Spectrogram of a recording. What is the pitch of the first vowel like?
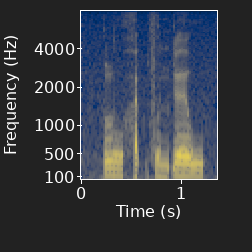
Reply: low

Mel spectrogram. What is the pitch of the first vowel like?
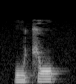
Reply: low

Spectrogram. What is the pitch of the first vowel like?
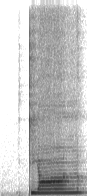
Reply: high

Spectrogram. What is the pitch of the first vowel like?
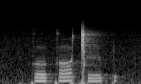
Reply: rising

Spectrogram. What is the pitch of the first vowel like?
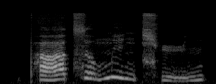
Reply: rising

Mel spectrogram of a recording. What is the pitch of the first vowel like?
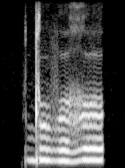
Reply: low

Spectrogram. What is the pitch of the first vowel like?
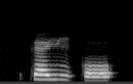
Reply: high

